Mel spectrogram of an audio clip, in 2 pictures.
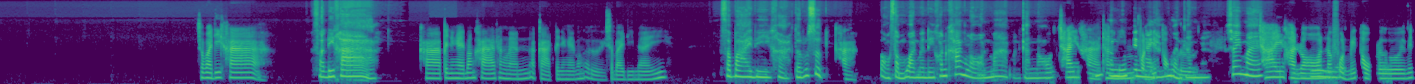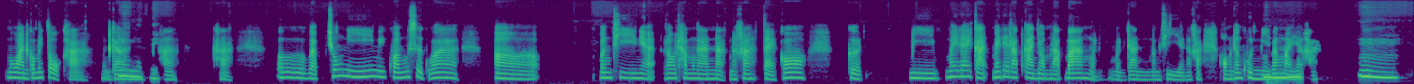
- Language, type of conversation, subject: Thai, unstructured, คุณเคยรู้สึกไหมว่าทำงานหนักแต่ไม่ได้รับการยอมรับ?
- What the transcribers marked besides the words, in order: distorted speech; tapping; other background noise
